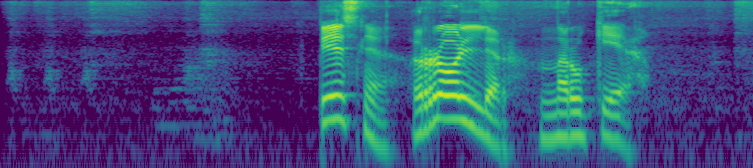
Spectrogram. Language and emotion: Russian, positive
